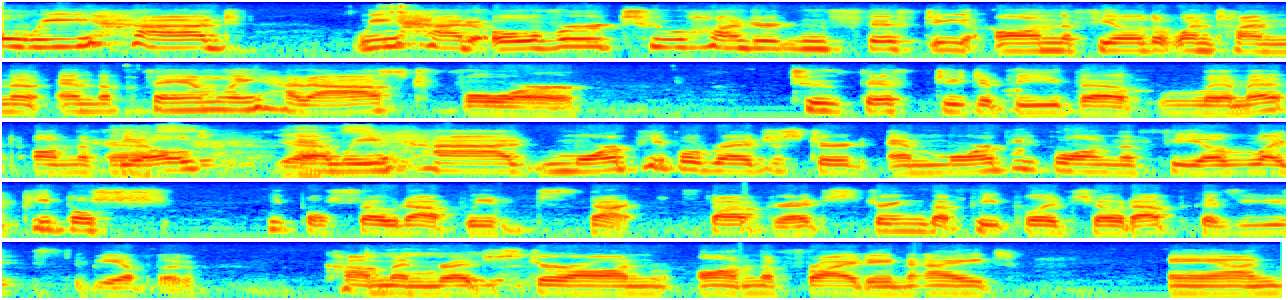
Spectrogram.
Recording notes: Sit around the Zoom table hopefully for the last time with hot beverages.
